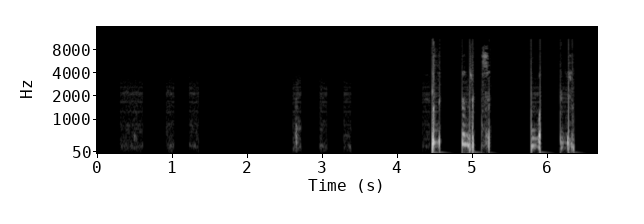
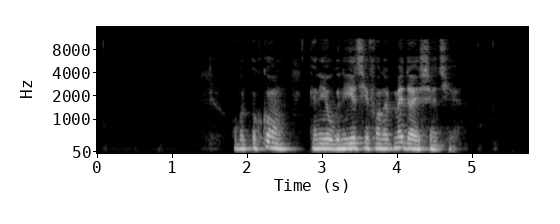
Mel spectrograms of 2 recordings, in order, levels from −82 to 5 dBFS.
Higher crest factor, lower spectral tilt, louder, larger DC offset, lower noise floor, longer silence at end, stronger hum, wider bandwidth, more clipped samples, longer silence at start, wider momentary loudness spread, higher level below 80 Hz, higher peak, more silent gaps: first, 28 dB vs 16 dB; about the same, -6.5 dB/octave vs -7 dB/octave; second, -28 LUFS vs -21 LUFS; neither; second, -67 dBFS vs -77 dBFS; second, 0.3 s vs 0.95 s; neither; about the same, 11.5 kHz vs 11.5 kHz; neither; first, 4.45 s vs 1.85 s; first, 26 LU vs 16 LU; first, -54 dBFS vs -62 dBFS; about the same, -6 dBFS vs -6 dBFS; first, 4.82-4.86 s, 5.42-5.73 s vs none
